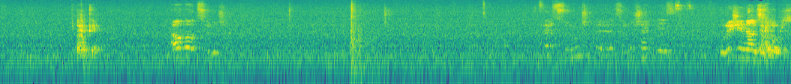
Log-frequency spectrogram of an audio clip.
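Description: A young man speaks in short bursts in an echoing hall.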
